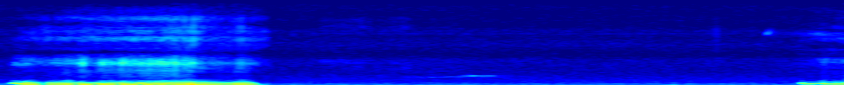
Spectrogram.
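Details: Milo, a French Bulldog puppy asleep on a bed, gives a short gurgling snore of just over a second, then a long quiet pause before the next rattling breath begins.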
